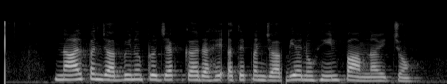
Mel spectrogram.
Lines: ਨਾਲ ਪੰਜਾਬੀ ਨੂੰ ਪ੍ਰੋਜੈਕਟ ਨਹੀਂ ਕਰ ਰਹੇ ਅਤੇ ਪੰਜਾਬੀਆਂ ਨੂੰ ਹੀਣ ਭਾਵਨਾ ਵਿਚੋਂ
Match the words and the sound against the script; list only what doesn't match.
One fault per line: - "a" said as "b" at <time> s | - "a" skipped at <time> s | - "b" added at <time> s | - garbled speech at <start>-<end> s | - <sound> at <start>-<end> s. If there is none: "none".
- "ਨਹੀਂ" skipped at 1.9 s
- dropout at 2.8-2.9 s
